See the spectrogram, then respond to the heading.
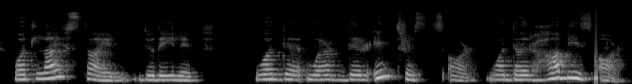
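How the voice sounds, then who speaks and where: A woman with a non-native accent speaks fairly slowly in a fairly high, somewhat breathy voice. Her tone is dark and mellow, and her intonation is lively. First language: not English. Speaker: sales trainer. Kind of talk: business training talk. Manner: halting.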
